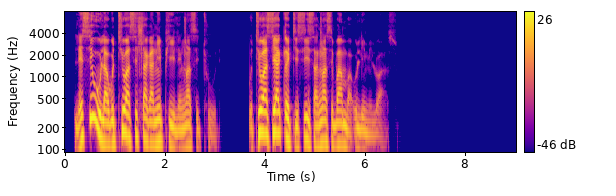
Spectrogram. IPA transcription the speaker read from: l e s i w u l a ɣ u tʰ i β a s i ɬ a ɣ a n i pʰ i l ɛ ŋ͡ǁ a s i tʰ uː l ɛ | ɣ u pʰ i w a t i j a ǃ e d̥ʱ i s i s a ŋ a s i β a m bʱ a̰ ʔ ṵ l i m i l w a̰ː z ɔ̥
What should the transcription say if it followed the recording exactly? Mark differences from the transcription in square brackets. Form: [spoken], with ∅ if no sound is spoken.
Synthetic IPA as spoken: l e s i w u l a ɣ u tʰ i [w] a s i ɬ a ɣ a n i pʰ i l ɛ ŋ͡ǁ a s i tʰ uː l ɛ | ɣ u [tʰ] i w a [s] i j a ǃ e d̥ʱ i s i s a [ŋ͡ǁ] a s i β a m bʱ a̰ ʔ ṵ l i m i l w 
